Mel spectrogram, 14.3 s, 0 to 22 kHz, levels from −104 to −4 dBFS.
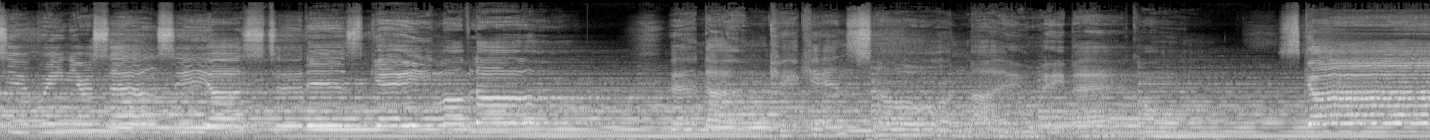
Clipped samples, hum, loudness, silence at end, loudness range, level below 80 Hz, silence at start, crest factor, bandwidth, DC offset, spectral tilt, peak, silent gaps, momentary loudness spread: under 0.1%; none; -20 LUFS; 0 s; 5 LU; -50 dBFS; 0 s; 16 dB; 19 kHz; under 0.1%; -5 dB/octave; -4 dBFS; none; 8 LU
